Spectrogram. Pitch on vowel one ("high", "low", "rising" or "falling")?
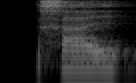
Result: rising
